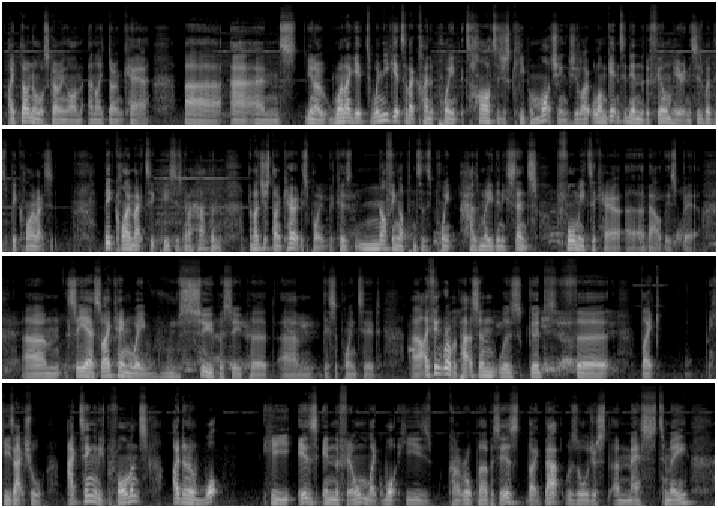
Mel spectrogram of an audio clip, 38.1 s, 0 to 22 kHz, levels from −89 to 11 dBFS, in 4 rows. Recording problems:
alarms or sirens; noticeable; throughout; 20 dB below the speech

